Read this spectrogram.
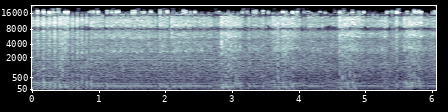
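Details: Old Toro 824 Power Throw snow blower, 8 hp Tecumseh single-cylinder, bought not running, old gas drained and inline filter added, primed; engine catches and settles into a steady, even chug with no misses; normal running.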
